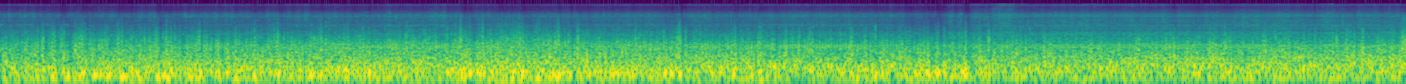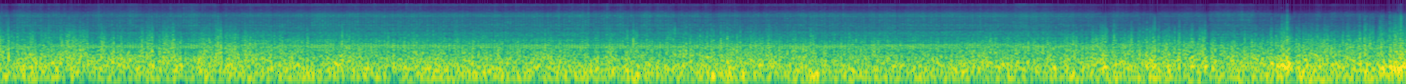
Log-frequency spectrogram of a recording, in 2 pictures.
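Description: Wind rushing over the microphone on a moving motorcycle, with the engine running steadily underneath.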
